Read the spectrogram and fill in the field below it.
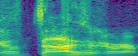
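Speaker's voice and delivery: mock heavy lisp. Retelling someone's joke and quoting how he said it: imitating a heavy lisp. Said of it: "such a hardcore lisp that when he said it".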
